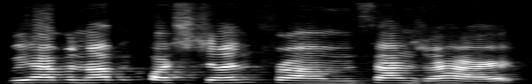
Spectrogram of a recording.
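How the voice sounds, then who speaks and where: A woman's voice: a little high, steady tone, normal speed, rough recording. A woman hosting an online show, asking questions in a casual interview style.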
